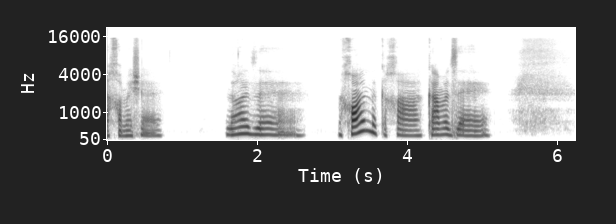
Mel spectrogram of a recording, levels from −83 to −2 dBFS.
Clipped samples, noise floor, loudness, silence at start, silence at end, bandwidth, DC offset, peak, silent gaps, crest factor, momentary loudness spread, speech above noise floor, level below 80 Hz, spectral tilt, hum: under 0.1%; -77 dBFS; -27 LUFS; 0 s; 0.35 s; 15.5 kHz; under 0.1%; -4 dBFS; none; 26 dB; 24 LU; 49 dB; -86 dBFS; -5 dB/octave; none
